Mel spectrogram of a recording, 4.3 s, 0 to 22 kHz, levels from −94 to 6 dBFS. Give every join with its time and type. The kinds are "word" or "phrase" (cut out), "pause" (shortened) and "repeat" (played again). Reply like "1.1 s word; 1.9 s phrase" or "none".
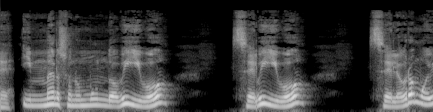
2.6 s repeat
